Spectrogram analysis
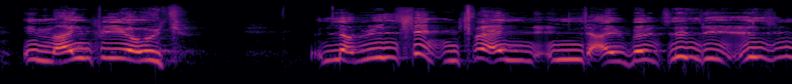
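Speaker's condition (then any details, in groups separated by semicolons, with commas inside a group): Cerebral palsy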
